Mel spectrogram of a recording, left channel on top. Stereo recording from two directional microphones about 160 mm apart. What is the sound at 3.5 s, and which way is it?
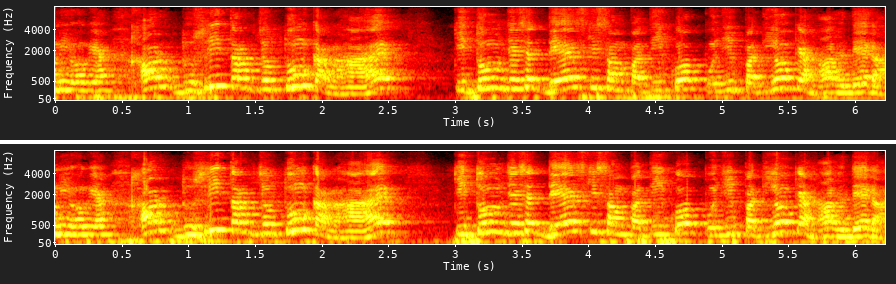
Speech, 20° left (ahead or behind).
